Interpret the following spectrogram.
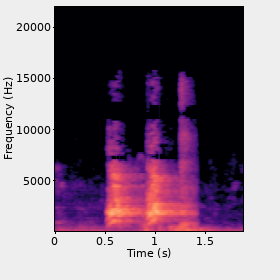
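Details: Puppy Puffyk barking in reaction to a laser pointer dot, two sharp loud barks in quick succession with a softer trailing yelp, clear and close over a quiet indoor hum.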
